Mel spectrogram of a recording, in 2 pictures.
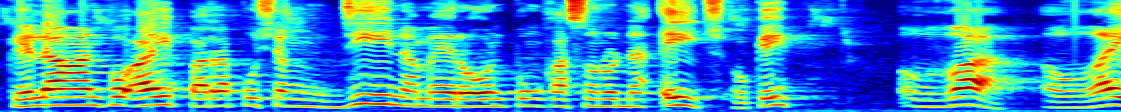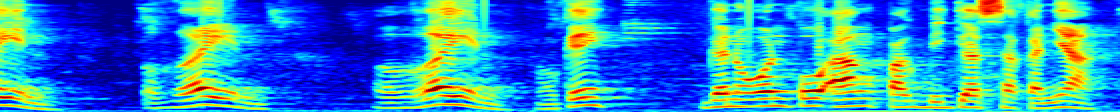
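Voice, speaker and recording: Man, high voice, patient teacher, beginner language lesson, repeats letter sounds. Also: steady tone, moderate pace. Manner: patient, repeats each letter sound, polite filler words. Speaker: Arabic teacher.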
